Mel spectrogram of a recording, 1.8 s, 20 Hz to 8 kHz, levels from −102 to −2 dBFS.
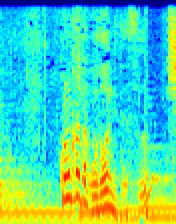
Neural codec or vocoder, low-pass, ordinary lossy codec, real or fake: none; 7.2 kHz; none; real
